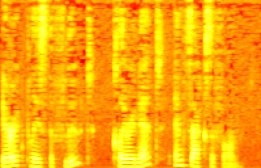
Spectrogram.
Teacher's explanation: flute has one syllable so we only have one syllable to make our voice Glide up · when we have a list we use Rising intonation in each phrase until we get to the final item of the list so we're actually going to go up on flute then we'll · until we get to the final item of the list so we're actually going to go up on flute then we'll go up again on clarinet this is our final item in the list so we're going to go down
